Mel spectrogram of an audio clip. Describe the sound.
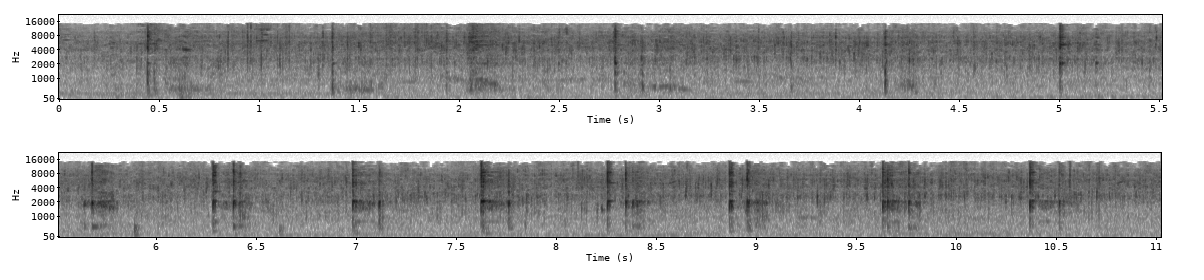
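Food frying in oil gives a continuous crackling sizzle with many small pops and bursts throughout. The crackling grows busier toward the end.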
